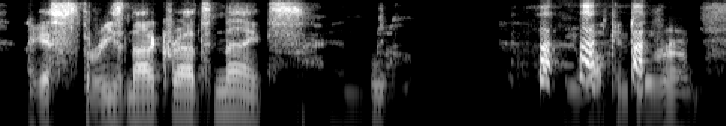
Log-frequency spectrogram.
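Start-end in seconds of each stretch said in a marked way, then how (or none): 0.2-1.9 hearty, good-humoured, jovial, easygoing tone. Voicing a character who invites others into the room: jovial. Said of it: "look around and jovially say".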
